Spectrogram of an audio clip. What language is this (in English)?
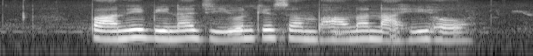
Bhojpuri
